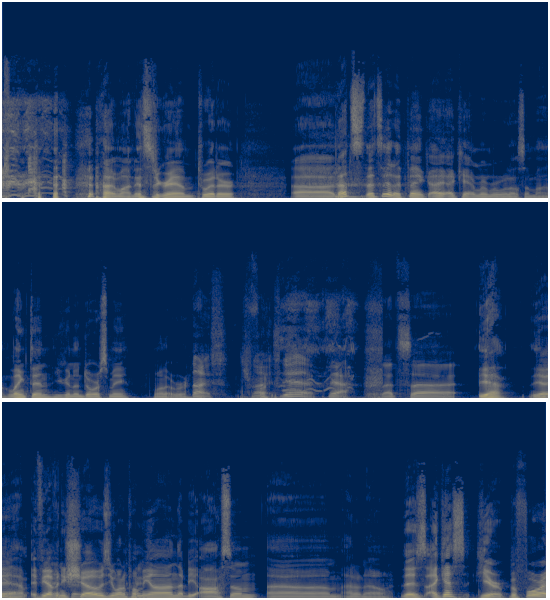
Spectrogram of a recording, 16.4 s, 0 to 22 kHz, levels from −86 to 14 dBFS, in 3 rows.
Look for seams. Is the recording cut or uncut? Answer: cut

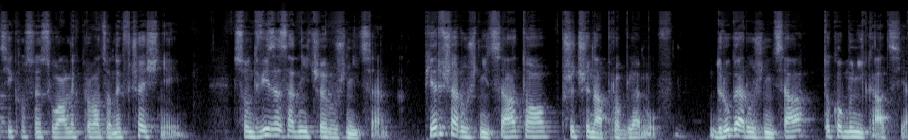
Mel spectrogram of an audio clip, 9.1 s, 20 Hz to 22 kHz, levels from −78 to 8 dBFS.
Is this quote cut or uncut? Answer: uncut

